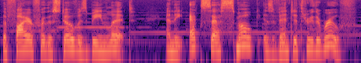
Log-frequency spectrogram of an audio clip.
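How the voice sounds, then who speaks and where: A woman reading scripted documentary narration in a calm, measured voice-over. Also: mid-range voice, soft background music. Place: studio voice-over.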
